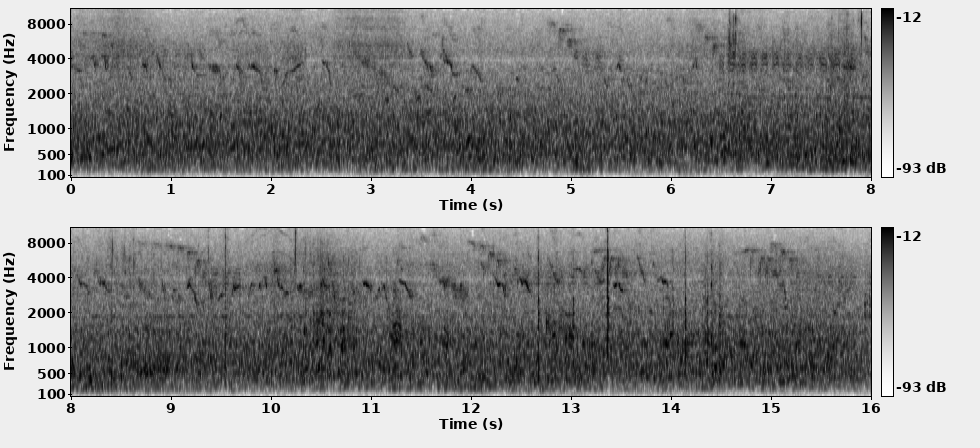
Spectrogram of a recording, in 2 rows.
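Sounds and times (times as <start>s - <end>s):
birds chirping: 4.8s - 16.0s.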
